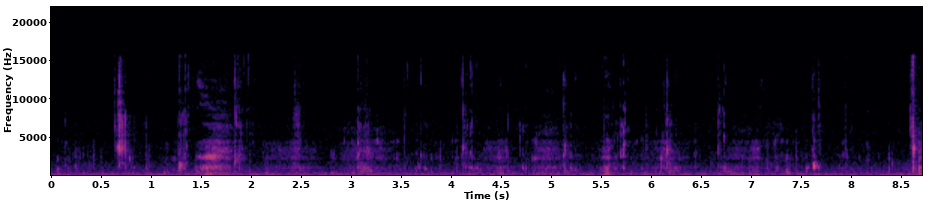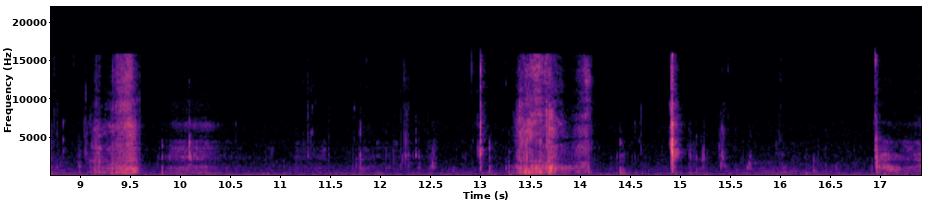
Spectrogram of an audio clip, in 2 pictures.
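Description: Close-miked chewing and mouth sounds of a person eating baked chicken: soft crunches, smacks and small wet clicks, with two louder, longer crunchy bursts about nine and thirteen seconds in.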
